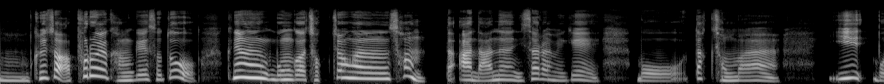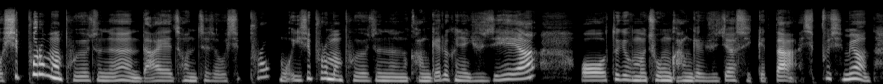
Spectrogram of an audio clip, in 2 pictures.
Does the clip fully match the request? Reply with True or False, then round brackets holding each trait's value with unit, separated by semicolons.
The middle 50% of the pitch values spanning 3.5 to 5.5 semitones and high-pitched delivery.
False (6.7 semitones; 195 Hz)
